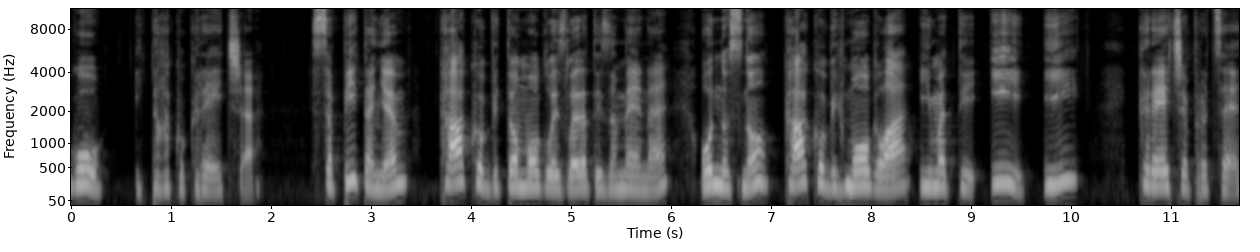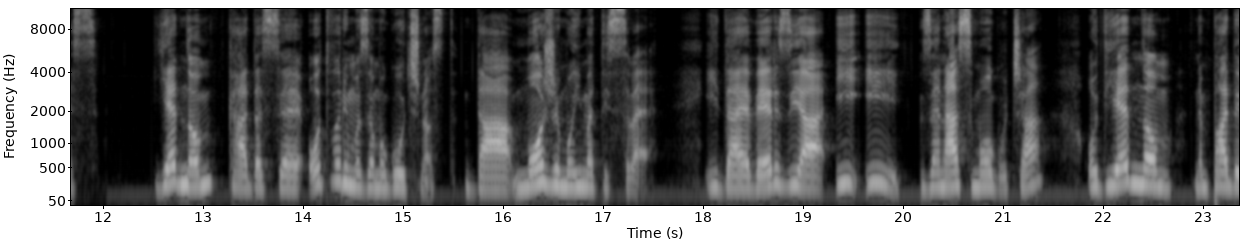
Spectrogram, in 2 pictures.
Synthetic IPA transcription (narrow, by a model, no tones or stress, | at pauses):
ɡu | it̪ako̞kɾe̞ːt͡ɕḛ | sapiːt̪aɲem | kʰako̞bit̪o̞ːmo̞ɡlo̞izɡle̞d̪at̪izame̞ne̞ | o̞d̪nosno̞kako̞bixmo̞ɡlaimat̪ii | i | kɾe̞ːt͡ɕe̞pɾo̞t̪ses | je̞d̪no̞mkad̪ase̞o̞t̪ʋo̞ɾimo̞zamo̞ɡuːt͡ɕno̞̰st̪d̪amo̞ʒemo̞imat̪isʋḛ | id̪aje̞ʋe̞ɾzijaiːi | zanaːsmo̞ɡut͡ɕa | od̪je̞d̪no̞m | nampad̪e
